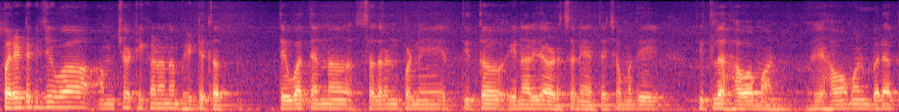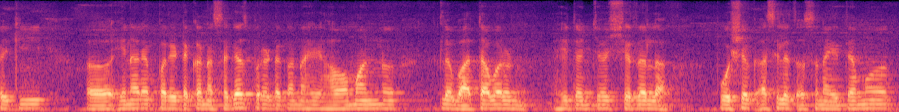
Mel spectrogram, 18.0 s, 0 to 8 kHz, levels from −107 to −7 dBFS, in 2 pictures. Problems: constant background noise, continuous background conversations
